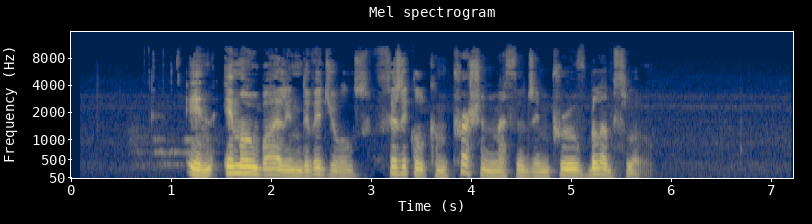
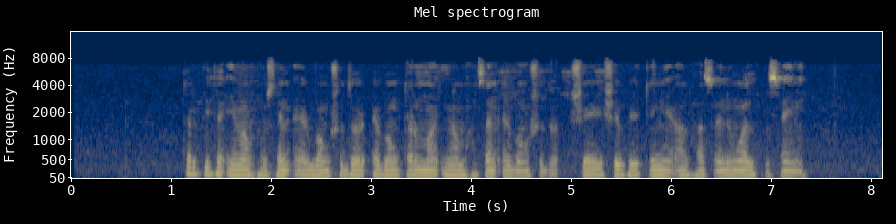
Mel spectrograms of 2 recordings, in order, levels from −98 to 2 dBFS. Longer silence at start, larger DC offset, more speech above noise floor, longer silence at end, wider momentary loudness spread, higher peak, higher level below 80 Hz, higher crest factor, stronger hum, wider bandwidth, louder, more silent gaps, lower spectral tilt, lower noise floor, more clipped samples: about the same, 1.15 s vs 1.15 s; neither; first, 47 dB vs 39 dB; first, 1.55 s vs 0.75 s; first, 16 LU vs 13 LU; first, -2 dBFS vs -10 dBFS; about the same, -64 dBFS vs -64 dBFS; about the same, 20 dB vs 22 dB; neither; first, 10.5 kHz vs 8 kHz; first, -22 LUFS vs -31 LUFS; neither; first, -6.5 dB/octave vs -5 dB/octave; about the same, -68 dBFS vs -70 dBFS; neither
